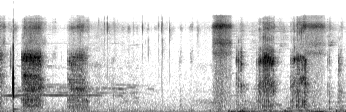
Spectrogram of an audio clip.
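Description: English bulldog snuffling through its nose, five short noisy breaths spread over a few seconds as it noses a small puppy, with one sharp click near the start.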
